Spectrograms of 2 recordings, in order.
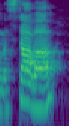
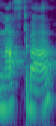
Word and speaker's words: mastaba: was what we call the mastaba or the mastaba you hear it pronounced both ways here's a diagram of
